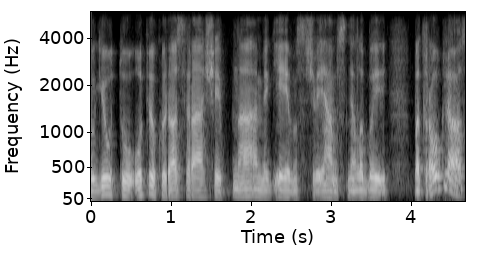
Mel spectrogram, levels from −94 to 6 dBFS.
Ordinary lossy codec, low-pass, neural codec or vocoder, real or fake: Opus, 24 kbps; 5.4 kHz; vocoder, 44.1 kHz, 128 mel bands, Pupu-Vocoder; fake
